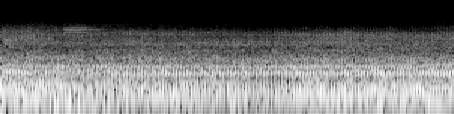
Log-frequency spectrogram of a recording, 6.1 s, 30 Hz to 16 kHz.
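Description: Bajaj Pulsar RS200 single-cylinder engine running steadily while the motorcycle is ridden slowly through traffic, with road and wind noise over it.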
